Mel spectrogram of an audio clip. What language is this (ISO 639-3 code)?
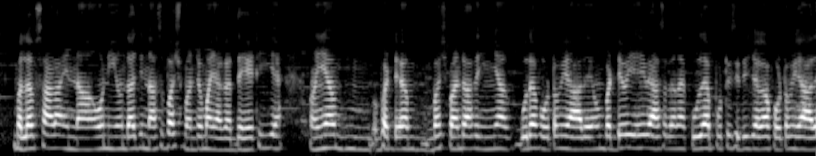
doi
